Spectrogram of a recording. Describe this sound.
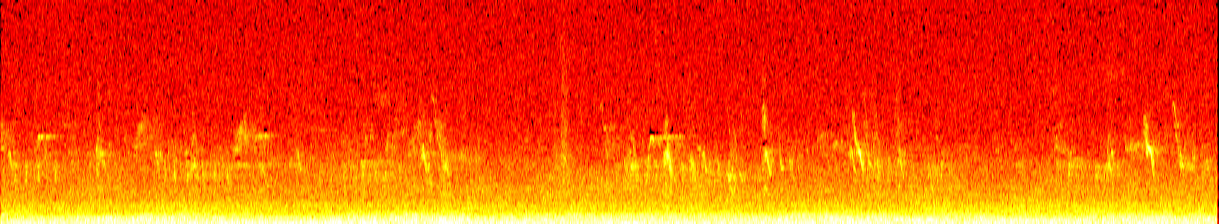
Outdoor noise of birds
